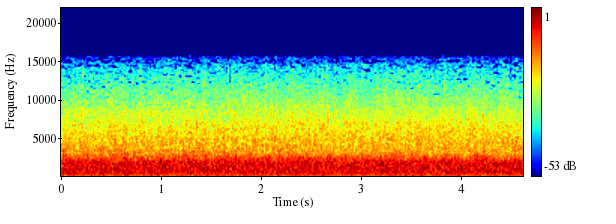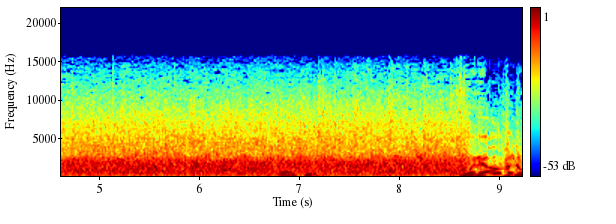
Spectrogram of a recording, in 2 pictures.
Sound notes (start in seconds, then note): 7.4 applause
